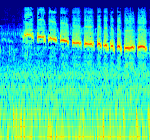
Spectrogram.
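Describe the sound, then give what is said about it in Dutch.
A willow warbler sings a quick run of sweet, whistled notes that gently slide lower in pitch, clear, with no voices over it. “Dat is Vitus.”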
